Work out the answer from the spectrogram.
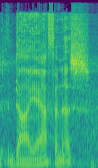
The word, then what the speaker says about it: diaphanous: D I A P H A N O U S.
